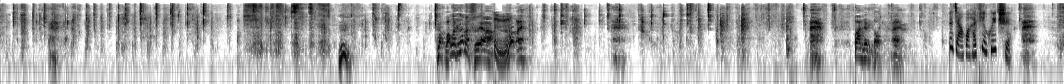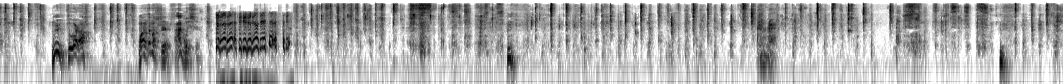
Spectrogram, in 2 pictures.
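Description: A man and a woman chew and crunch food with smacking sounds.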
